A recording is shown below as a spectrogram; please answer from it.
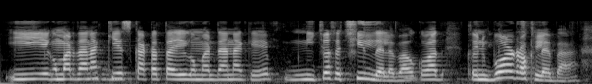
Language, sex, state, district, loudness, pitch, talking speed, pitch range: Bhojpuri, female, Bihar, Gopalganj, -16 LUFS, 240 Hz, 235 wpm, 225-255 Hz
